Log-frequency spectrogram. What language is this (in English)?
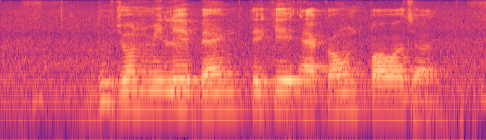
Bangla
